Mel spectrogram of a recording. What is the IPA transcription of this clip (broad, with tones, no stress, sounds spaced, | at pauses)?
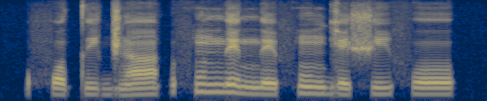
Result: f ɔ˨ t i˨ d͡ʒ ã˨˦ | f ũ˦ n e˦˨ n e˨ f ũ˧ ɡ e˨ ʃ i˨˦ f o˧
